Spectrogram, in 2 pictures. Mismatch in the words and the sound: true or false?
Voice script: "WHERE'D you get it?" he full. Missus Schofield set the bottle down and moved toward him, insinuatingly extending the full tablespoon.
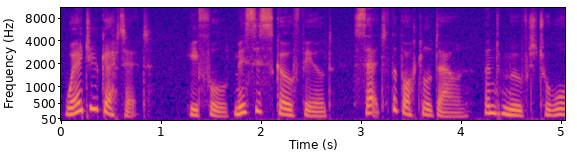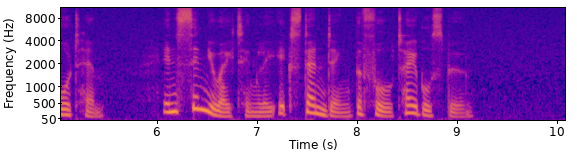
false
